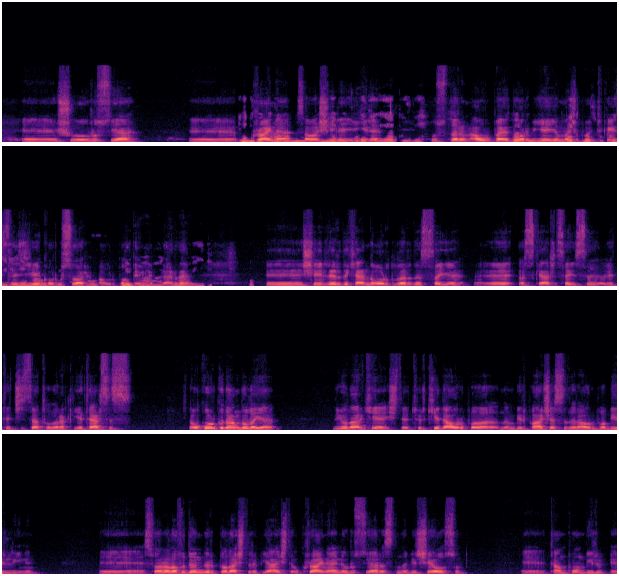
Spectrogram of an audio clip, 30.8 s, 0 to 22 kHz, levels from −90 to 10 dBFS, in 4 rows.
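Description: Speech with two kinds of fault. Faint delayed repeats of the audio at 0.0–0.24 s, 2.07–2.11 s and 10.52–10.58 s trail the original by 358 ms, sitting roughly 30 to 40 dB below it. This is an echo leak, likely from a far-end loudspeaker whose echo canceller let some pickup return. Unlike level dips, it adds a second copy. The talker's own level drops at 2.94–3.2 s, 3.61–5.21 s, 6.13–8.8 s, 9.14–10.35 s and 10.77–10.85 s, by as much as 30 dB at 6.13–8.8 s and only slightly at 10.77–10.85 s. This is speech suppressed in double talk: the canceller, likely confused by simultaneous talk, pulled the near voice down, removing sound rather than adding any.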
